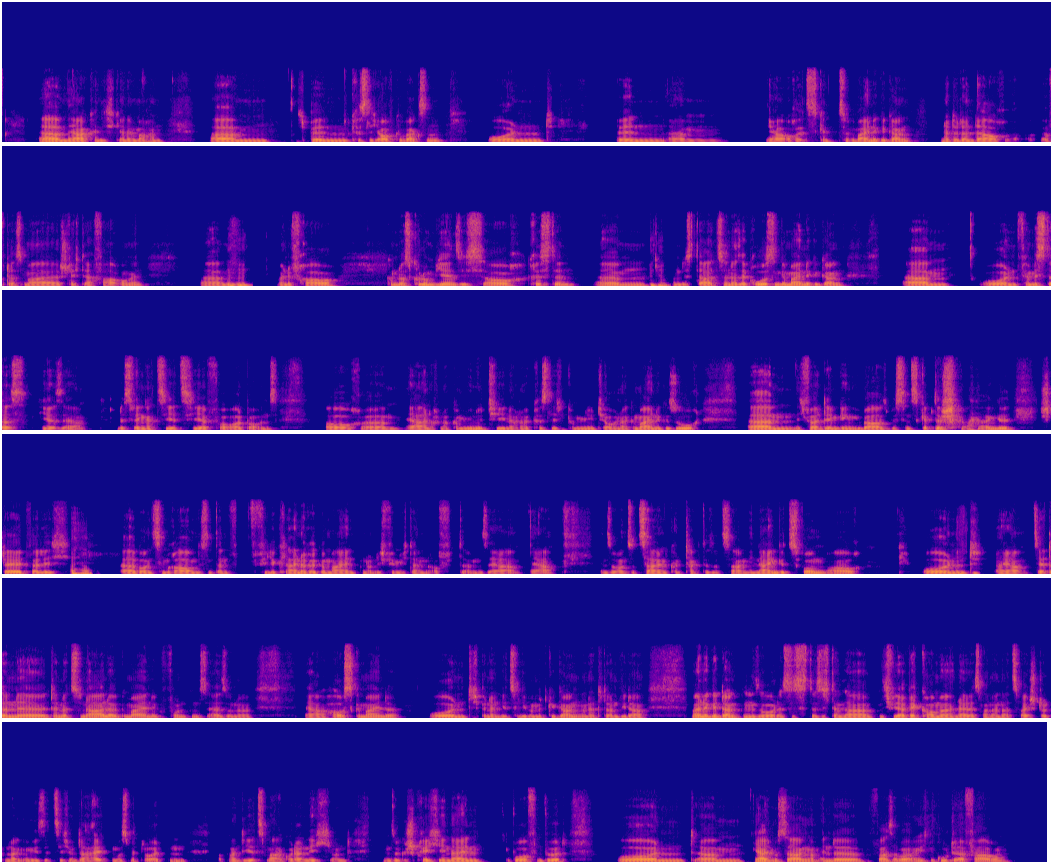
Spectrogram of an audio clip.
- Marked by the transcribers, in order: other background noise; other noise; chuckle
- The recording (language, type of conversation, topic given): German, advice, Wie kann ich meine negativen Selbstgespräche erkennen und verändern?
